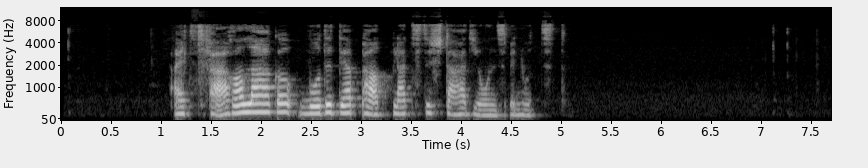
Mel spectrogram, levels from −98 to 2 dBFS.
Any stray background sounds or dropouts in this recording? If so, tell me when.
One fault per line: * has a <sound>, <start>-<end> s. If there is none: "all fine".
all fine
